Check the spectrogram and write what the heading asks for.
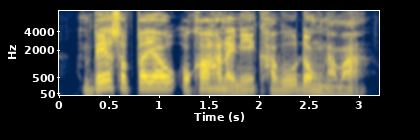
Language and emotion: Bodo, neutral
